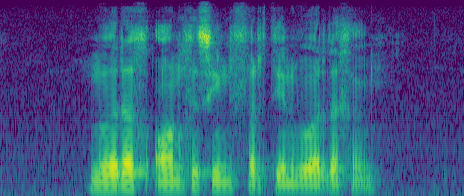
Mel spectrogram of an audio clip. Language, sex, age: Afrikaans, male, 22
